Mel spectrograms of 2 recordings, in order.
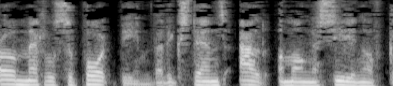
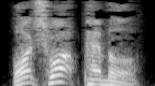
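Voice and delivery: high, louder impatient question; 6 semitones higher, 4 dB louder than usual. A narrator's reading. Severo waiting on Pebble at the datapad, impatient. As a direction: press for the answer with impatience. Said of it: "he asks impatiently".

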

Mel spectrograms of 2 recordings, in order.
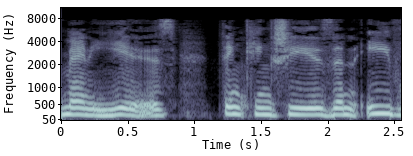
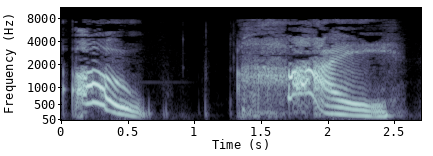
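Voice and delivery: falsely bright. A narrator's reading. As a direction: fake a bright greeting. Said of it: "she says brightly and falsely".

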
